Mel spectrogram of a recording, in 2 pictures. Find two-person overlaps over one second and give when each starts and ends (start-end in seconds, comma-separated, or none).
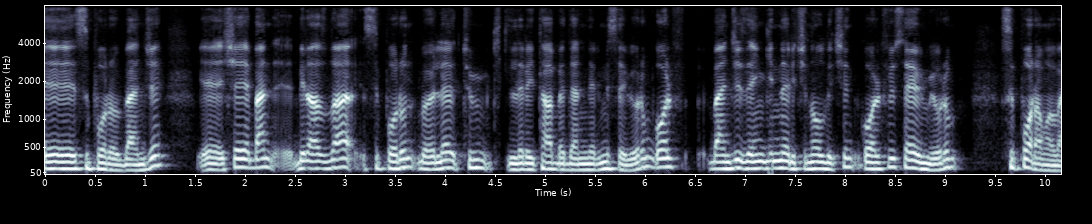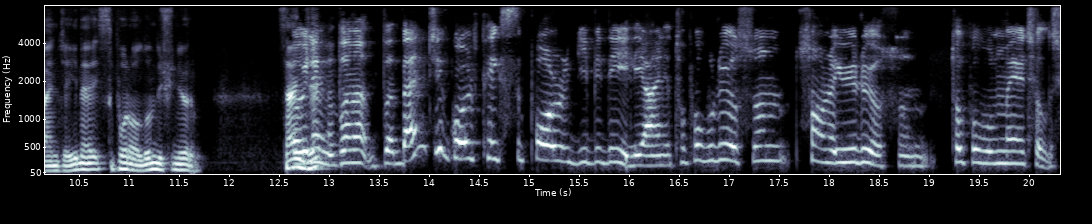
none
